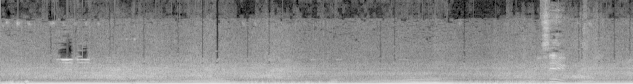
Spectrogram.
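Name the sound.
Volkswagen Golf R car with four exhaust pipes revving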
